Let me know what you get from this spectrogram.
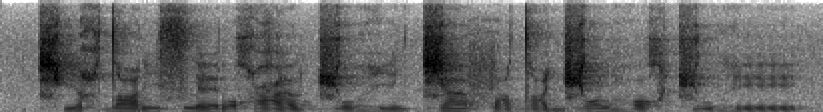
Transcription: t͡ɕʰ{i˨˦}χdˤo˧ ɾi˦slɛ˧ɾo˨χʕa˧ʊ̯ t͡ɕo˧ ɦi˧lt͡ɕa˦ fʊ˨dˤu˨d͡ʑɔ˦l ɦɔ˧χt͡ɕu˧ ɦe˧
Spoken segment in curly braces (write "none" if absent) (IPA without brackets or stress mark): i˦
